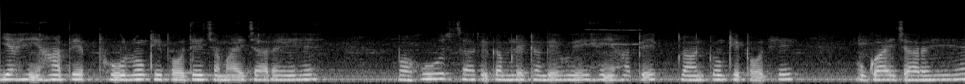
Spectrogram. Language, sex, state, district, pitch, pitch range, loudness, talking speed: Hindi, female, Chandigarh, Chandigarh, 220 Hz, 210-230 Hz, -16 LUFS, 155 wpm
